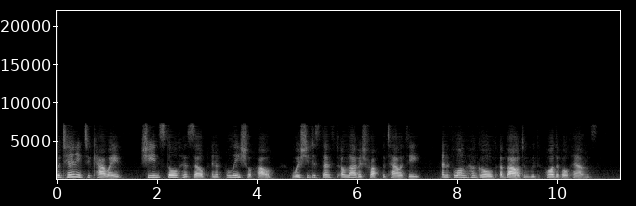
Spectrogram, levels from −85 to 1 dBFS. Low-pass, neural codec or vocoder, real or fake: 7.2 kHz; codec, 16 kHz, 0.2 kbps, FocalCodec; fake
